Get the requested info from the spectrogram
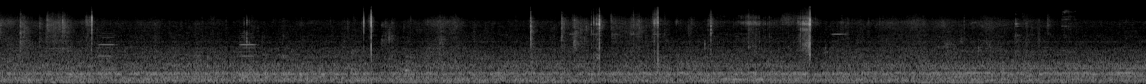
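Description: Gloved hands handling plastic dialysis tubing, a line clamp and medical tape make scattered sharp clicks and rustles. The loudest come about four, six and eight seconds in, over a steady machine hum.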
